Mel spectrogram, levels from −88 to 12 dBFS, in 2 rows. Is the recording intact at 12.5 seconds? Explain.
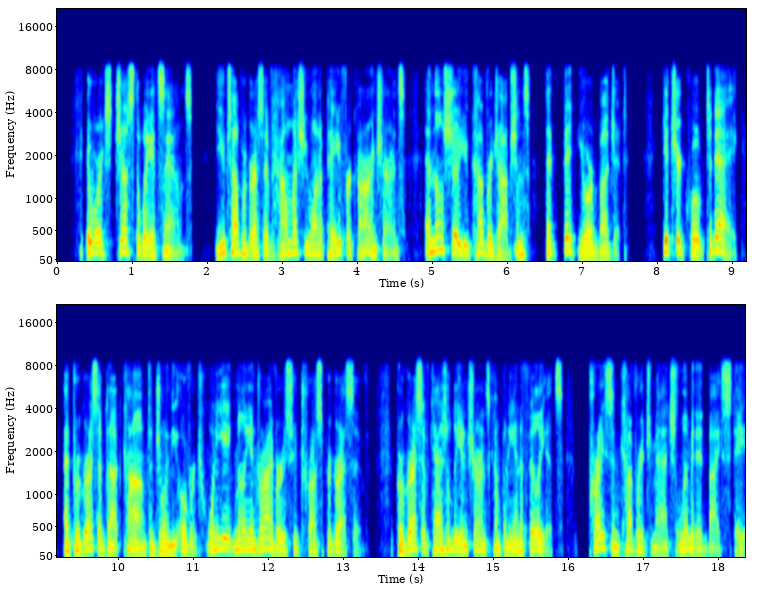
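No. Opus voice compression runs throughout. Wideband SILK coding cuts everything above 8.7 kHz, and its coarse coding leaves speech muffled, hoarse and slightly robotic, which fits a very low bitrate.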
